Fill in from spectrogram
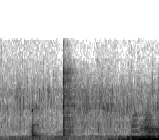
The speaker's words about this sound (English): One of the cooks was frying the Morgan Henley chicken in olive oil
